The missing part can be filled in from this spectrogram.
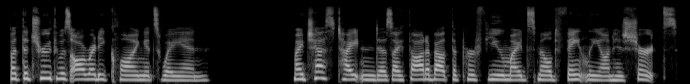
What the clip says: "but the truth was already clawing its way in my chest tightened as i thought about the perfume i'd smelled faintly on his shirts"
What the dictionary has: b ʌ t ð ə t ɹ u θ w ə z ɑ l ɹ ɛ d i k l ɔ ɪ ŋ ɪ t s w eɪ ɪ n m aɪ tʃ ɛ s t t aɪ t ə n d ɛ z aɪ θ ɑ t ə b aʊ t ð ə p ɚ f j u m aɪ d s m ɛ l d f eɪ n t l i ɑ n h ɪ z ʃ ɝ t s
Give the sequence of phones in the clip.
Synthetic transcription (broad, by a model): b ʌ t ð ə t ɹ u θ w ə z l ɹ ɛ d i k l ɔ ɪ ŋ ɪ t s w eɪ ɪ n m aɪ tʃ ɛ s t t aɪ t n d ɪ z aɪ θ ɑ t ə b aʊ t ð ə p ɚ f j u m aɪ d s m ɛ l d f eɪ n t l i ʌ n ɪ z ʃ ɝ t s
